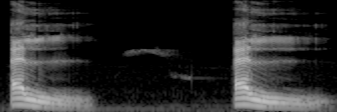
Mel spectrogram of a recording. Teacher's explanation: the breath or air will escape from around the tongue so from both sides an air passing through like that produces the sound of Lem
